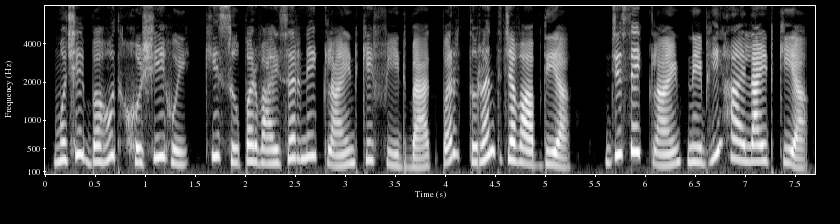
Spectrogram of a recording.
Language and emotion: Hindi, happy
